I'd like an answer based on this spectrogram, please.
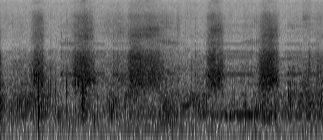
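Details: Püppi, a pet cat, purring as her fur is groomed; soft breathy purr cycles recur about every second, somewhat quieter and less regular, with faint rustling between them.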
